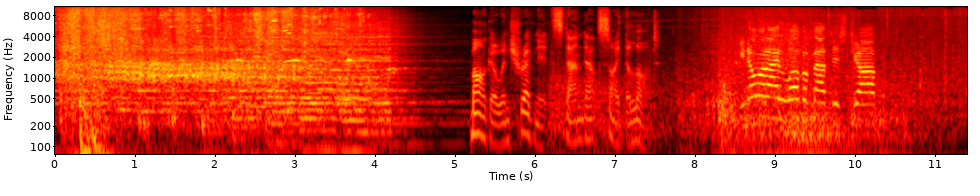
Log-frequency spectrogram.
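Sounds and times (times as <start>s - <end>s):
glass shattering from body crashing through window onto glass table: 0.0s - 4.2s
speech: 5.2s - 7.7s, 8.6s - 10.5s.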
